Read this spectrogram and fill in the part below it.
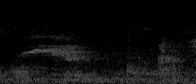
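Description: A competition horse arriving from France whinnies loudly once in a long, high neigh that fades out over a quiet, steady background.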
